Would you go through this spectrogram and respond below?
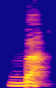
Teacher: when you go to say a b it would be B right your lips have to come together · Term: strong B sound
